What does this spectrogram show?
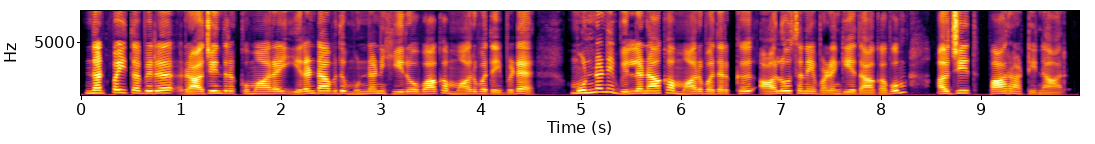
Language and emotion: Tamil, neutral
